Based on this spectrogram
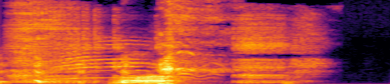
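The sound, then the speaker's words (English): A cat meows twice in quick succession, a drawn-out wavering cry followed by a shorter one, fairly clear. “The cat's still meowing because she doesn't know if she wants to be in the room or not.”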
